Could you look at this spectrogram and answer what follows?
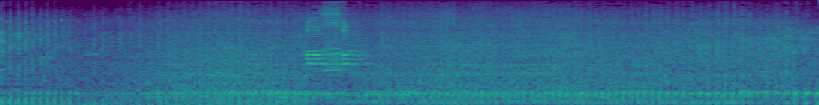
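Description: Motorcycle engines running as the bikes pull away from the stop and ride off, a steady low drone. A short horn toot sounds about a second and a half in.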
